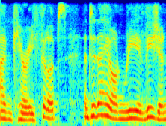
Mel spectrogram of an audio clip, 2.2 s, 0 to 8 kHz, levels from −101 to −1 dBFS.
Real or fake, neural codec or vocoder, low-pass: real; none; 7.2 kHz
